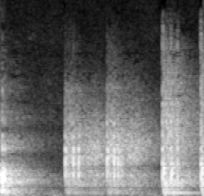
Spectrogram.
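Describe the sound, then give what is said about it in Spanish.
A small hammer taps a helicopter rotor blade four times at uneven intervals while it is inspected in a workshop, each strike a bright, ringing clink with a sharp attack that lingers and fades before the next hit. “Se hace con un pequeño martillo. Es al mismo tiempo que observamos la pala, vamos golpeándola.”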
